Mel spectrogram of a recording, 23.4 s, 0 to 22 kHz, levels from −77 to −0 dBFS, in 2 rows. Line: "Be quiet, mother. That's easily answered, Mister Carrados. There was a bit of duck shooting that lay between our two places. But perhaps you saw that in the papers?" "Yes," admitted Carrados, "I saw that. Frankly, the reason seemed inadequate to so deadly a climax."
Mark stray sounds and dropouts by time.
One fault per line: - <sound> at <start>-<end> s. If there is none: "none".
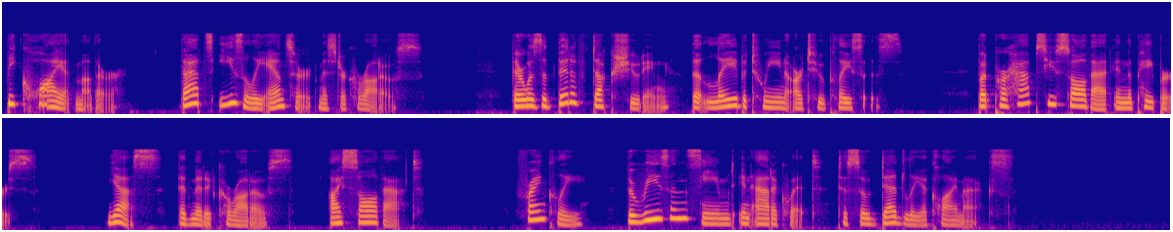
none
